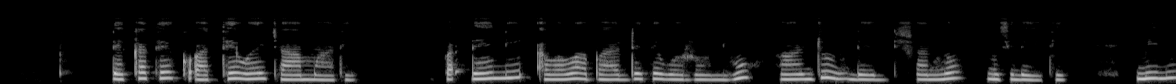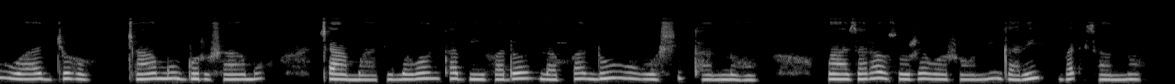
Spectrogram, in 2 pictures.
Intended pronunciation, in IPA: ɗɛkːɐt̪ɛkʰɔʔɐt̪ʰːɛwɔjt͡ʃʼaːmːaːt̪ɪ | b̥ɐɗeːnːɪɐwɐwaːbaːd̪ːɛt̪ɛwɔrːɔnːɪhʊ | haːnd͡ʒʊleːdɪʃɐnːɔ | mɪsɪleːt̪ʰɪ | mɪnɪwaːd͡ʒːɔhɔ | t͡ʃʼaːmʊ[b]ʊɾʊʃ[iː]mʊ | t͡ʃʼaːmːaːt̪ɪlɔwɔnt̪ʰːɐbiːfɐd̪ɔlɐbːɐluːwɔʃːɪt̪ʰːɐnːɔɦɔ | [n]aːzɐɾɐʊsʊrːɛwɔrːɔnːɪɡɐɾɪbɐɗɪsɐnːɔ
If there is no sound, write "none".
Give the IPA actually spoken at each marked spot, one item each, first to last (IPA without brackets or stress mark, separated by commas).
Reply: b, aː, m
